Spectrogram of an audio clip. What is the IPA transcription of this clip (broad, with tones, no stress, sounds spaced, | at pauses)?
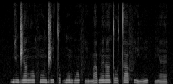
ɡ ĩ˧ d͡ʒ ã˧ ɡ ɔ̃˧ f ũ˧ d͡ʒ i˧ t o˨ ɡ͡b ũ˧ b ɔ̃˧ f i˨ m a˨˦ b ɛ̃˦ ɾ ã˦ t o˧ t a˦ f i˦˨ j ĩ˨˦ | j ɛ̃˨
